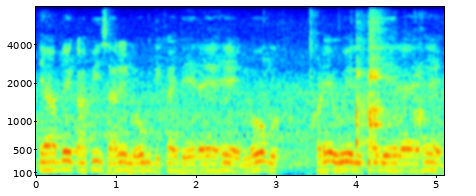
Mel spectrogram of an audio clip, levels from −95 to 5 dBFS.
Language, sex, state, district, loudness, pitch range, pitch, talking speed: Hindi, male, Gujarat, Gandhinagar, -20 LUFS, 130-145 Hz, 135 Hz, 190 wpm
